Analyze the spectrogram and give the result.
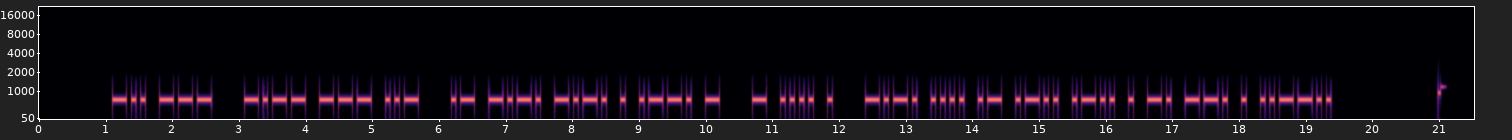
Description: Morse code, heard as a keyed tone, about 17 wpm, 700 Hz. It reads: DO YOU ACCEPT THE CHALLENGE?
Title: Sentences from Top 1300 Words 17wpm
